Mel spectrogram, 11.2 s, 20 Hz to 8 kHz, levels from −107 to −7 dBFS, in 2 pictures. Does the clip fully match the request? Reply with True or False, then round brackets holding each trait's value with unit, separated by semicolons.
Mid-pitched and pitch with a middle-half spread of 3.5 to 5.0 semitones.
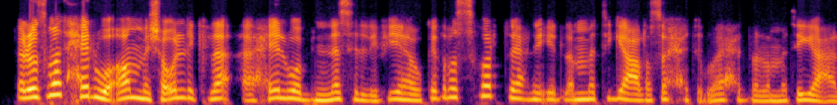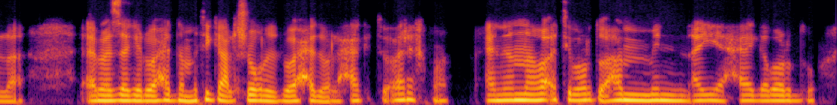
True (165 Hz; 4.3 semitones)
